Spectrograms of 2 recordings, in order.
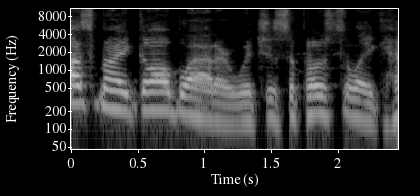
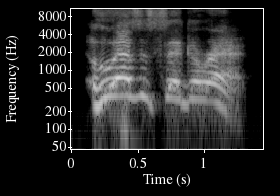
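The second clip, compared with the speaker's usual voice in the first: shrill, very high yell; 10 semitones higher, 4 dB louder than usual. Retelling how a loud woman called out in the packed lobby: imitating a woman yelling. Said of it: "she yells".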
